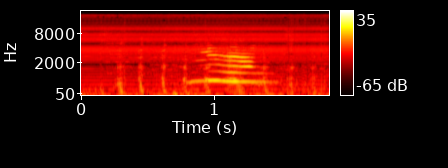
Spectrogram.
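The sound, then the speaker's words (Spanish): A voice mimics a zancudo (mosquito) whine as it passes by one's ear, with a drawn-out, nasal, wavering tone that sounds almost like a cat's meow. It rises in the middle over a steady rhythmic thumping. “No, ¿a poco no se escucha así cuando te pasan en el oído?”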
